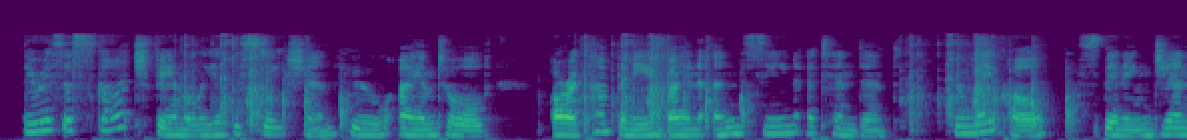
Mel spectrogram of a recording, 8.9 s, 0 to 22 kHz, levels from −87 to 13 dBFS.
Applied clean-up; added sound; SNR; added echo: classical method WPE with log-MMSE.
